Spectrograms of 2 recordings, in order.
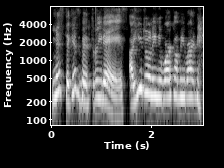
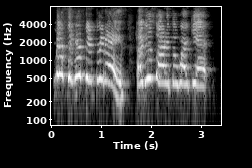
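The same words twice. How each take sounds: First: Nagging client. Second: Very high squealed caller impression; mock the impatient client in a squeaky voice; nagging client. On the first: Acted. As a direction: lightly mimic an impatient caller. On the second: Client phoning Mystic after three days, squeaky nagging. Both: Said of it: "You might wanna pick up the phone".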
